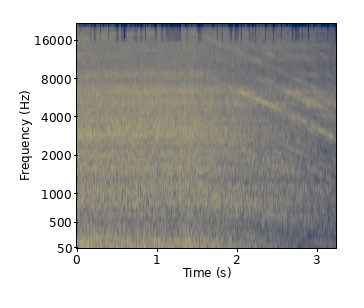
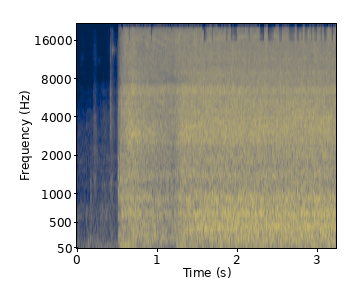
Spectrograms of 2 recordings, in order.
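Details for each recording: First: Repaired multi-purpose grinder that would not run, after wires were measured and it was mounted on a four-leg jig: steady high-pitched motor whine, even and smooth, easing off as it slows; runs continuously, normal running. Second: Multipurpose blender motor powered directly on the bench: a high whir spins up, winds down and dies, then kicks back on. It must be turned by hand to run and stops at certain rotor positions, pointing to dead commutator segments.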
